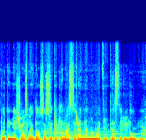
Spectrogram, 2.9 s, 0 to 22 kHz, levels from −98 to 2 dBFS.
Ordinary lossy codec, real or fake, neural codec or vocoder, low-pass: Opus, 24 kbps; fake; codec, 44.1 kHz, 7.8 kbps, Pupu-Codec; 14.4 kHz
